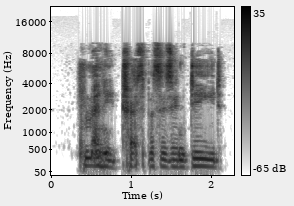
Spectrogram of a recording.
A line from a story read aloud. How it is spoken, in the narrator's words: The captain almost snorted his answer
